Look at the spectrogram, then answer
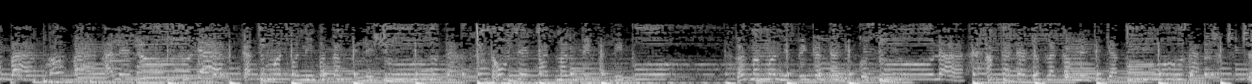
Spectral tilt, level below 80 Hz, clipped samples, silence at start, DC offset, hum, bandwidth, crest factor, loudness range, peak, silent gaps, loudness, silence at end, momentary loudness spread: -5 dB/octave; -18 dBFS; under 0.1%; 0 s; under 0.1%; none; 7.4 kHz; 14 dB; 2 LU; 0 dBFS; none; -16 LUFS; 0 s; 3 LU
